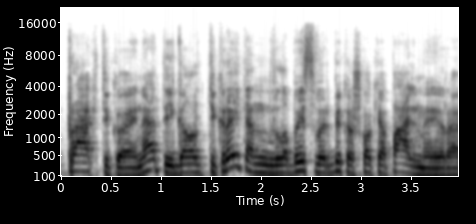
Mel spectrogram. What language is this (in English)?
Lithuanian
